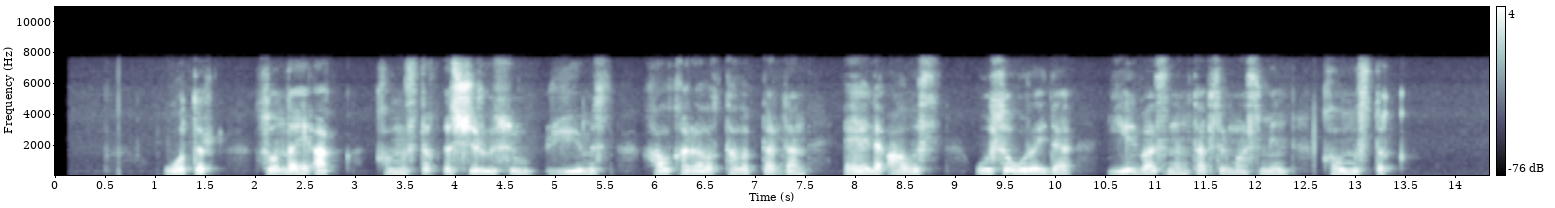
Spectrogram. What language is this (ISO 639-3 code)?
kaz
